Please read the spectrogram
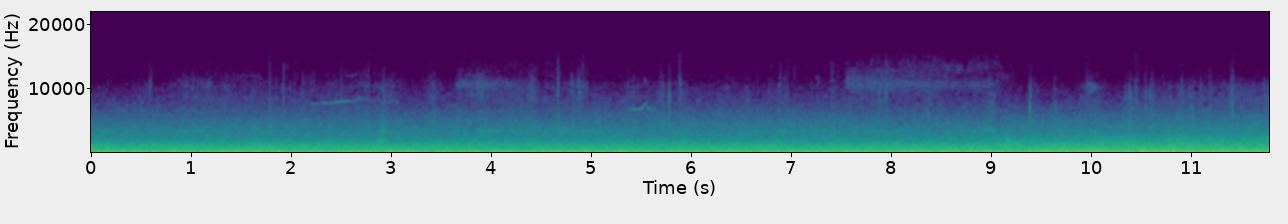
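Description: Steady city street traffic noise: vehicles passing and running, with a low engine hum under an even wash of road noise.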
